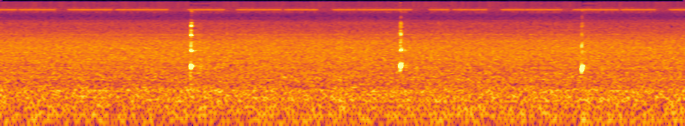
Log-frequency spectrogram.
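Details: Three brief, sharp hiccup sounds a few seconds apart over a steady background hum; hiccups.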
